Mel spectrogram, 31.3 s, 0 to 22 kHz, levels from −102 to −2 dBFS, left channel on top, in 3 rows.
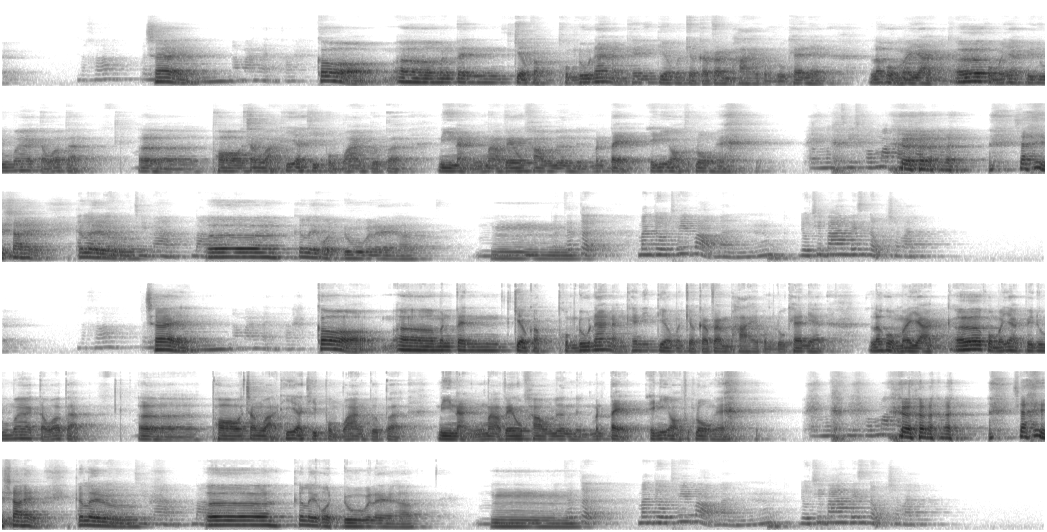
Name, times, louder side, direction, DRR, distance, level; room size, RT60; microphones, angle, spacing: voice 1, 0.8-2.0 2.3-3.0 3.2-3.6 8.9-9.7 11.7-12.4 18.5-19.9 21.6-23.6 25.6-30.0, left 1 dB, 10° left, 0 dB, 0.8 m, -45 dB
voice 2, 1.5-2.3 3.2-11.2 11.8-14.4 14.8-17.8 18.5-18.9 19.3-19.9 20.3-22.2 22.9-25.0 25.8-26.6 28.5-28.6, right 4 dB, 60° right, 9 dB, 0.4 m, -29 dB
7.2 x 5.4 x 2.4 m, 0.83 s
head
